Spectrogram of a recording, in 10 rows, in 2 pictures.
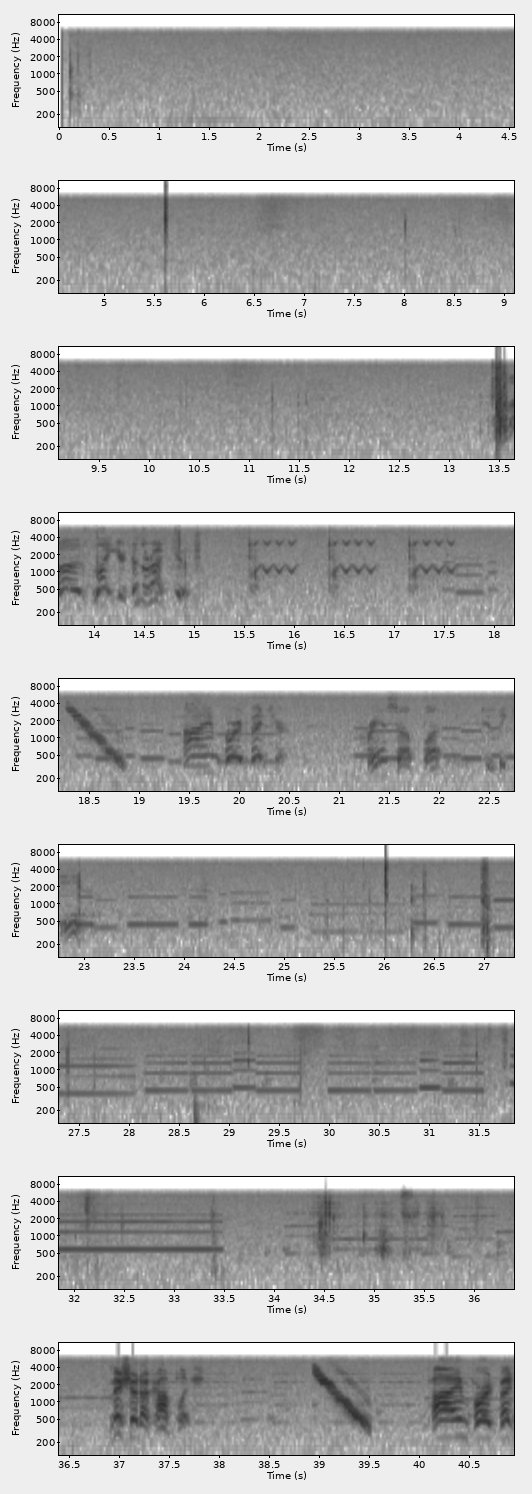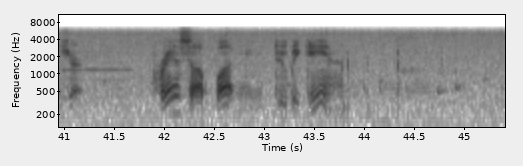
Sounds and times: Speech: 13.5 - 15.1, 21.3 - 23.1, 36.9 - 37.8, 40.1 - 41.2, 41.9 - 43.9
Music: 17.2 - 42.5.

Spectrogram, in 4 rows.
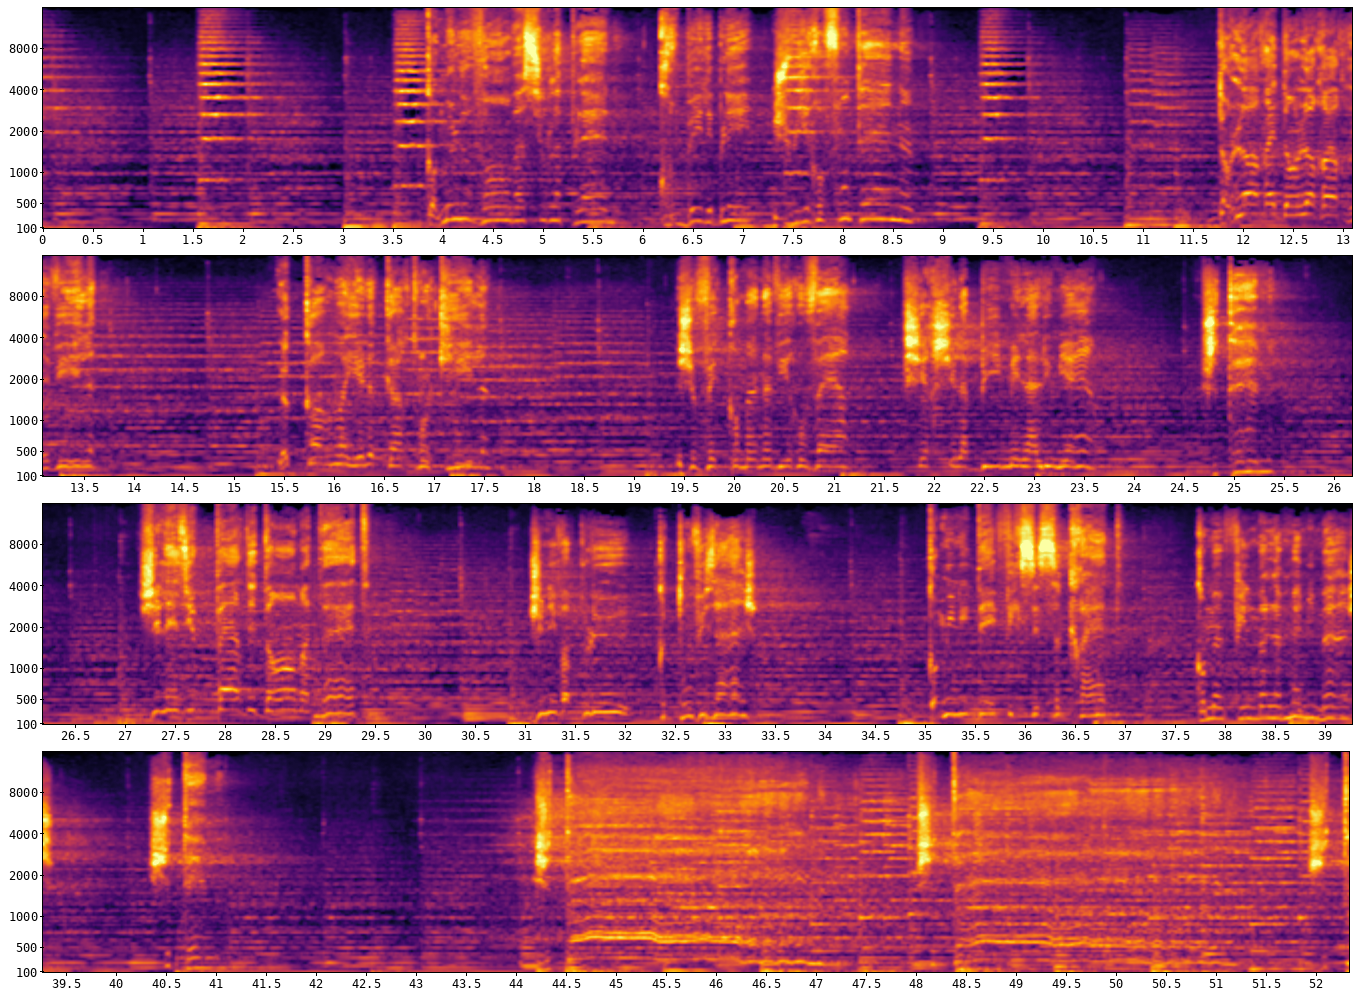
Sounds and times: Music: 0.0 - 52.3.

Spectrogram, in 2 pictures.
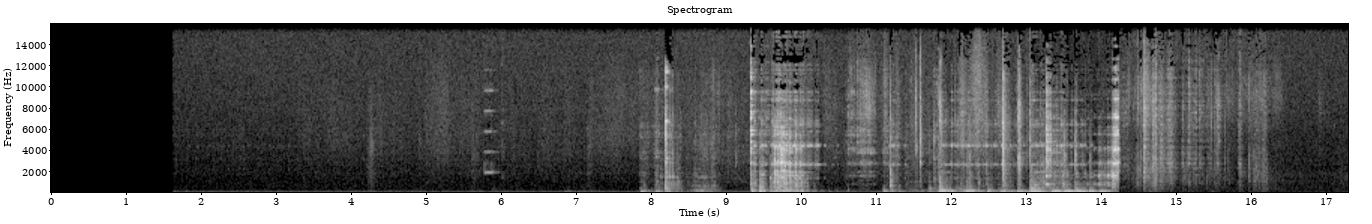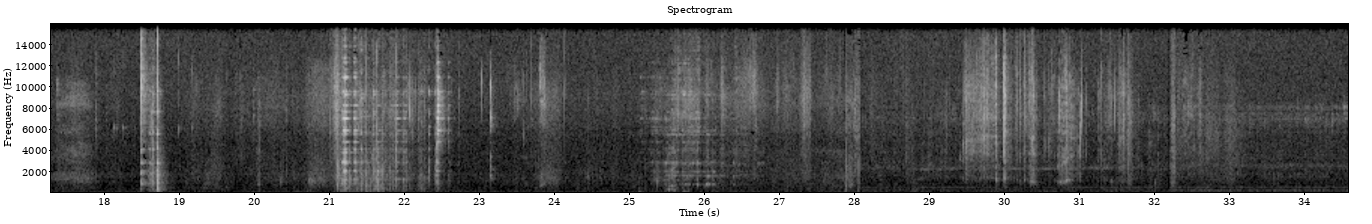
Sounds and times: Chewing, mastication: 29.0 - 32.3.

